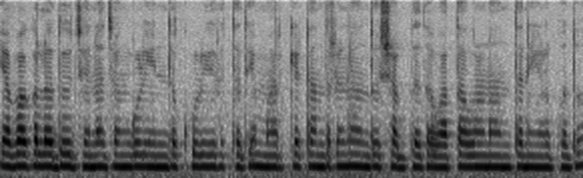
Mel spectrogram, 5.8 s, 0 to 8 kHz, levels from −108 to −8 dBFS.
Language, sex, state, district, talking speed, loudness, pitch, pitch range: Kannada, male, Karnataka, Bellary, 125 wpm, -15 LUFS, 200 Hz, 195-205 Hz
